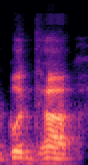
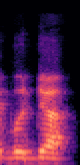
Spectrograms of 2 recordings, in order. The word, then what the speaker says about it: Buddha: Here in America, we say Buddha. Buddha means old, like me. But Buddha, the word is pronounced as Buddha, means awakened.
